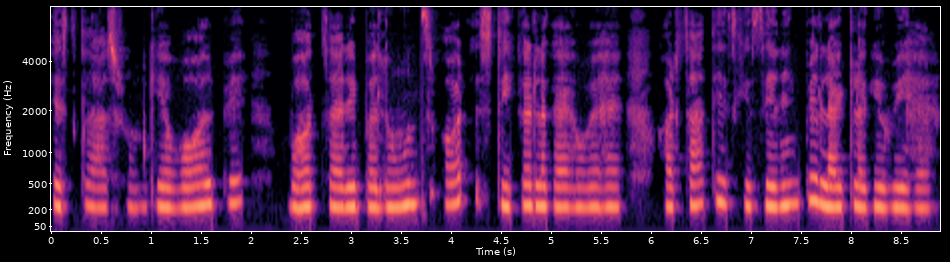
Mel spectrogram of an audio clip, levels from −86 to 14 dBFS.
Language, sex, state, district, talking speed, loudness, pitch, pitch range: Hindi, female, Jharkhand, Palamu, 160 wpm, -17 LUFS, 235 Hz, 225-250 Hz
